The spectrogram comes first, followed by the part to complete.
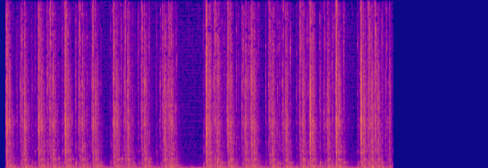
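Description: Typewriter keys clacking in a quick run, several strikes a second, with a brief pause about halfway. The typing stops suddenly a little after five seconds.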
